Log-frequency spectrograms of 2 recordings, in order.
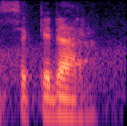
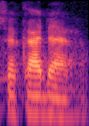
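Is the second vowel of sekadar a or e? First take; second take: e; a. First: The second syllable has the vowel e. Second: The second syllable has the vowel a. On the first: The speaker calls it wrong. "bukan sekedar" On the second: The speaker calls it right. "kata yang baku yaitu sekadar"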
